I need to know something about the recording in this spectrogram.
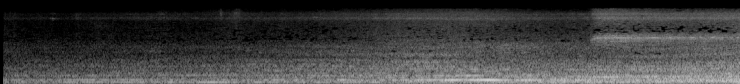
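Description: Traffic hums steadily on a street outdoors.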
